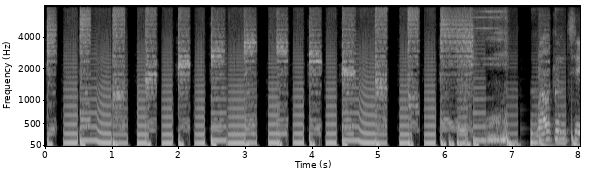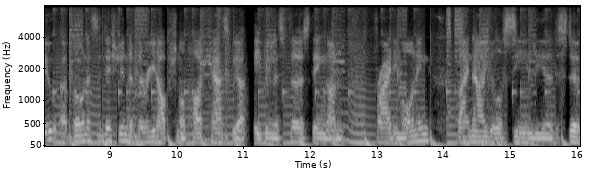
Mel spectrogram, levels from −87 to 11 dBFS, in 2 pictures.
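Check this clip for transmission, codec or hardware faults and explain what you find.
Two transmission faults are audible, both short gaps where audio stops arriving and the receiver fills in; the call-codec band limit is also audible, with nothing above 8 kHz, which fits a G.722 wideband path.

From 7.13 to 7.30 s there is a burst of packet loss. About 150 ms of audio never arrived, and the receiver stretched the last sound across roughly 146 ms, letting it fade, with about 40 ms of near-silence before the audio resumes further on.

From 10.99 to 11.18 s a similar gap occurs, likely a long network dropout. Around 150 ms is missing: the preceding sound is extended as a decaying buzz or hiss for about 154 ms, then about 50 ms of silence follows before the audio picks up past the lost section.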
